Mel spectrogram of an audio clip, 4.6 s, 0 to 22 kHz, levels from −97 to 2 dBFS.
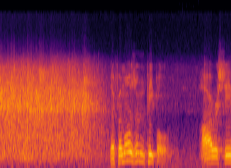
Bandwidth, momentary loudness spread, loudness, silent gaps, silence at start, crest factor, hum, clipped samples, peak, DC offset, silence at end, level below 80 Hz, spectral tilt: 7.8 kHz; 11 LU; -19 LUFS; none; 0 s; 14 dB; none; under 0.1%; -6 dBFS; under 0.1%; 0 s; -54 dBFS; -5.5 dB/octave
